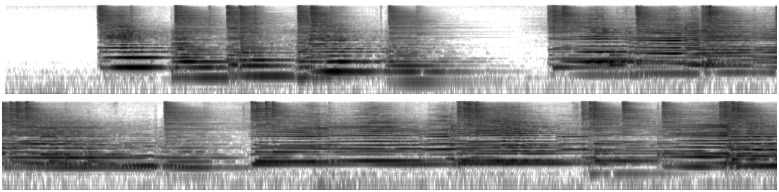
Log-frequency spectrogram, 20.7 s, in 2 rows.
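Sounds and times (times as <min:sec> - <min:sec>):
cello and continuo sonata in A minor: 0:01.3 - 0:06.4, 0:07.2 - 0:20.6.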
